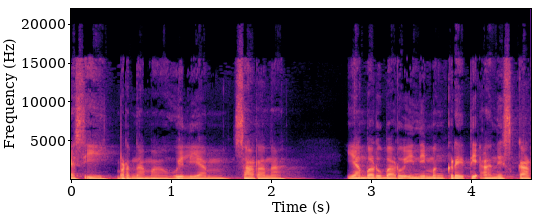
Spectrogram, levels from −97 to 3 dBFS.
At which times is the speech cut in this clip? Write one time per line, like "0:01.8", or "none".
none

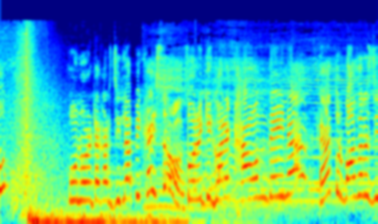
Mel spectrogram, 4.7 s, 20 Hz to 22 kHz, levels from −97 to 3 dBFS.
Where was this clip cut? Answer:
0:02.3
0:03.9

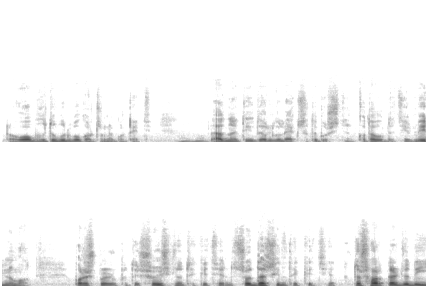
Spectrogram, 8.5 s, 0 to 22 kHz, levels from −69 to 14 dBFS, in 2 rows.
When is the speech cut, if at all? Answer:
0:07.5

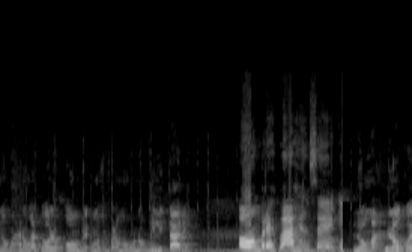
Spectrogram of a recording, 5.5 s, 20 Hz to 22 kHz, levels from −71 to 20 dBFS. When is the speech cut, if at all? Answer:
0:04.5

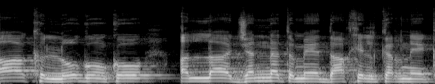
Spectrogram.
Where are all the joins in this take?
none

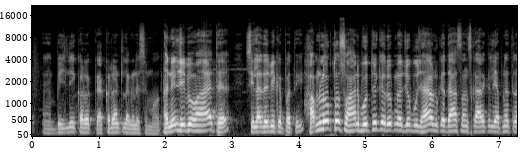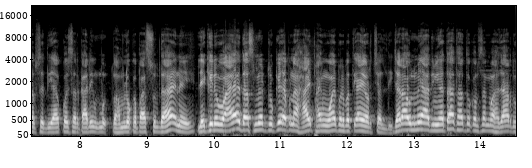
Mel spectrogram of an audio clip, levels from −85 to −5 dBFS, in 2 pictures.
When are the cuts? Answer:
0:01.9

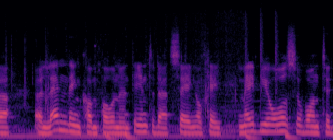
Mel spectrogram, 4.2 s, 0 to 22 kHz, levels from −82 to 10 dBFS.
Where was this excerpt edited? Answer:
0:02.9

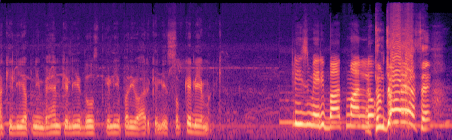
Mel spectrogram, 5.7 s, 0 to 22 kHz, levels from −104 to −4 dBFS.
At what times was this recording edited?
0:03.5

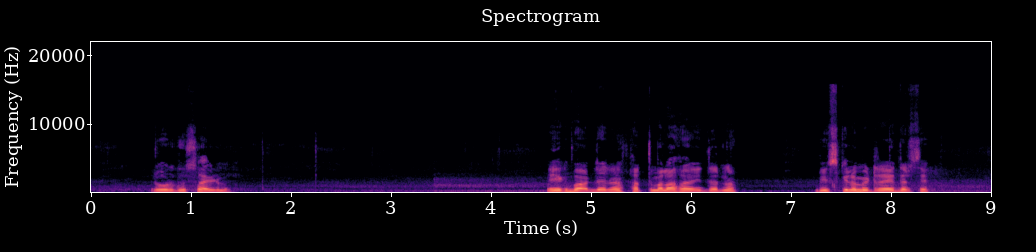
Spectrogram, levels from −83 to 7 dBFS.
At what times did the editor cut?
none

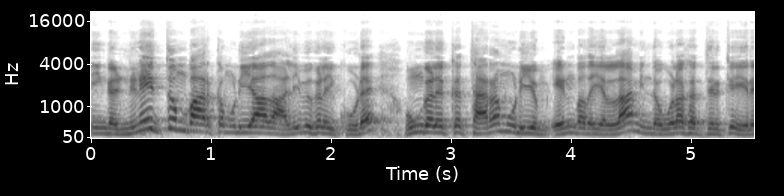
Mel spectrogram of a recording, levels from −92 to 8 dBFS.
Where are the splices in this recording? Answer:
none

